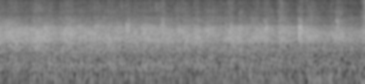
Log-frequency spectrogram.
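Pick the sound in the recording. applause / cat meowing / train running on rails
applause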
